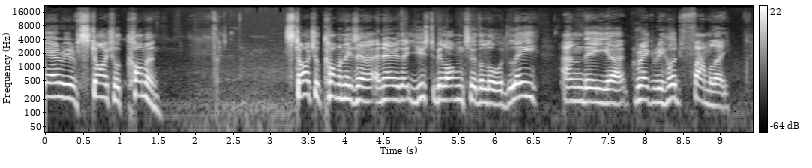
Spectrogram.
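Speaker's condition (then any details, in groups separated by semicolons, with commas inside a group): No condition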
